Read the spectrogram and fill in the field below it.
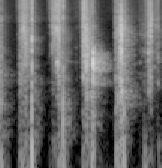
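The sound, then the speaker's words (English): A deck of oracle cards being shuffled during a card reading in several quick bursts, each a crisp riffling flutter with a papery snap, separated by brief pauses. No voices. “Just do a few more shuffles here.”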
